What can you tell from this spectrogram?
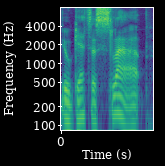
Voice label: "you'll regret that", Speech; Worms Armageddon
